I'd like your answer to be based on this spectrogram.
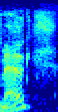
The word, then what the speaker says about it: Smaug: Smaug. It's fine. It's Smaug. It's pronounced Smaug.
